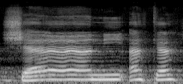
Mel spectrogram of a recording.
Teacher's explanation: Supaya benar di sini tahan 2 harokat. Syani'aka, sanya panjang 2 harokat.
